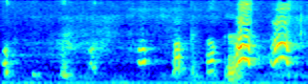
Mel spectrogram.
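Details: Chocolate Dachshund puppy, a newborn opening her eyes, giving soft high whimpers and squeaks that grow louder and more frequent toward the end, with a low steady hum underneath.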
